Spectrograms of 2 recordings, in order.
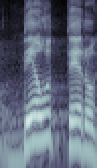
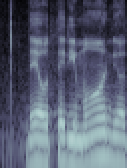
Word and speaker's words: Deuteronômio: chama números e deuteronômio deuteronômio que muita gente se confunde ao pronunciar de eu ter imonio deutero de nome o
